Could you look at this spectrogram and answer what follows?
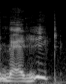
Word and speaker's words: married: Mother, when I grow up, shall I have to be married? Married. I find it interesting because it's basically merging almost with the adjective merry like merry Christmas meaning happy.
